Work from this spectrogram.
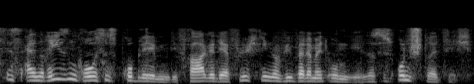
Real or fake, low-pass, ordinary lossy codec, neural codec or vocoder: fake; 5.4 kHz; none; codec, 16 kHz in and 24 kHz out, 2.2 kbps, FireRedTTS-2 codec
